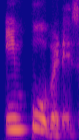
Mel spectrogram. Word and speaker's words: impúberes: de demencia los impúberes sí se pronuncia Así impúberes es una palabra esdrújula sí impúberes son es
